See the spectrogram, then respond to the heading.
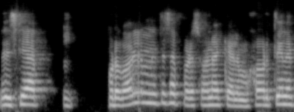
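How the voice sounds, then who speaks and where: A woman with an ordinary speaking voice, fairly high in pitch, fairly quick, with fairly even intonation. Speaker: psychologist. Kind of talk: interview.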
